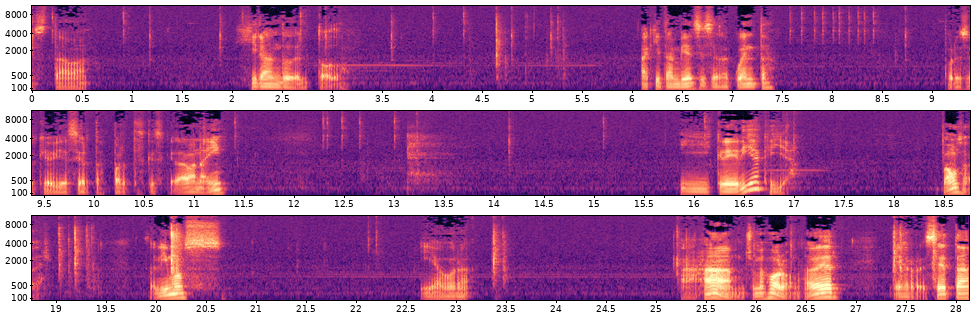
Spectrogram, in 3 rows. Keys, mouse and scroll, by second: 0.7 click, 1.3 scroll up 1, 1.5 click, 2.5 click, 4.2 middle click, 5.3 click, 6.1 shift+middle click, 8.9-9.9 drag, 10.0-12.6 middle drag, 12.7-14.5 drag, 14.5-15.6 drag, 16.4-17.6 drag, 18.3-19.9 drag, 20.5 ctrl+Tab, 21.4 z, 22.9 scroll up 2, 23.4 click, 24.7 r, 26.5 Escape, 26.9 scroll down 1, 27.3 click.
